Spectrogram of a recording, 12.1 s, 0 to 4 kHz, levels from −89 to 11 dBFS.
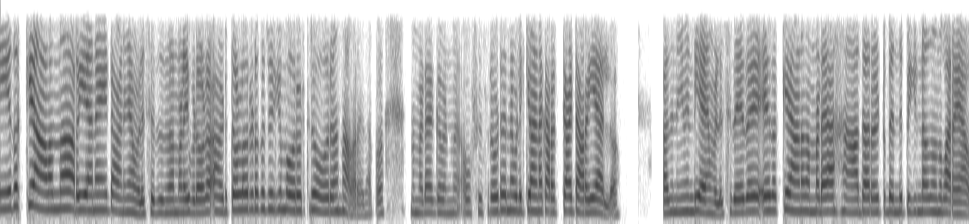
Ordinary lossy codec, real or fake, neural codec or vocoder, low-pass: none; real; none; 3.6 kHz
